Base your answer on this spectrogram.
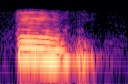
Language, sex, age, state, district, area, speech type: Tamil, female, 60+, Tamil Nadu, Dharmapuri, urban, conversation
